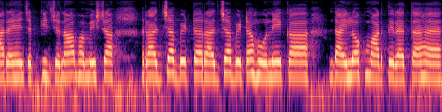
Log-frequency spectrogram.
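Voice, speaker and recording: Fairly high female tones amid clearly audible background noise. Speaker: gossip podcaster. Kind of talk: casual commentary podcast.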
